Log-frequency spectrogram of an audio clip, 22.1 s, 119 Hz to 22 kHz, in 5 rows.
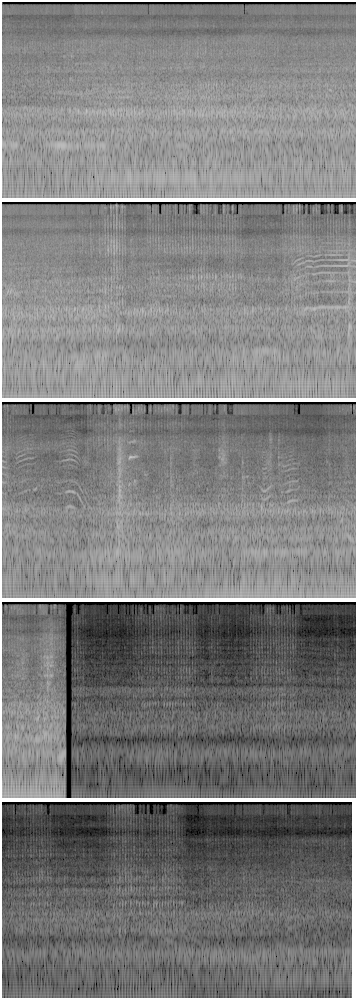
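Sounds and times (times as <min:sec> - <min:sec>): tractor engine running: 0:00.0 - 0:22.0.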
